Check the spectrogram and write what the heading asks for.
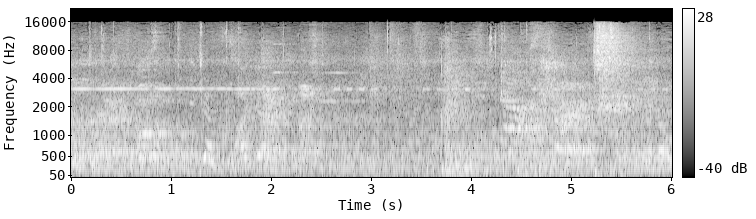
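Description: Crowd chatter echoing in a large sports hall, with scattered voices and a few knocks, and a short loud hissing burst about five seconds in.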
